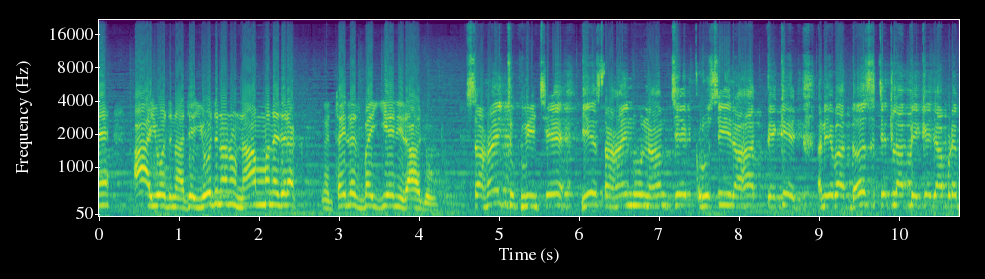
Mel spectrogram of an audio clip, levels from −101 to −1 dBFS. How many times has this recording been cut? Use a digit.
1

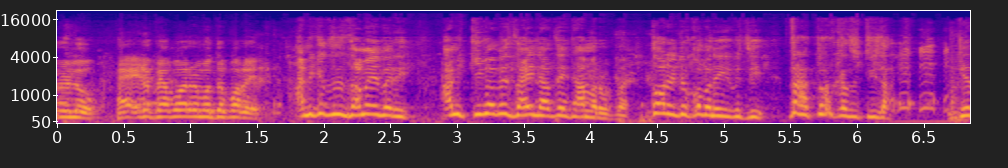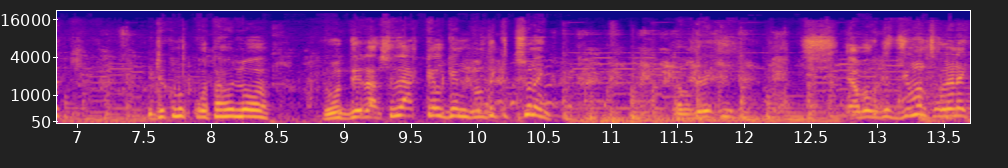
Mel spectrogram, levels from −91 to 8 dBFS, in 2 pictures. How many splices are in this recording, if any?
2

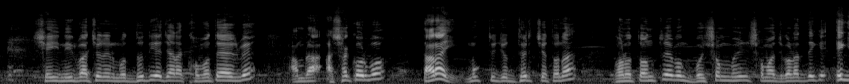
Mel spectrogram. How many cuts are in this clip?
0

